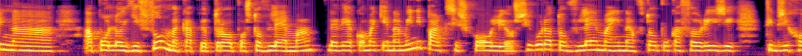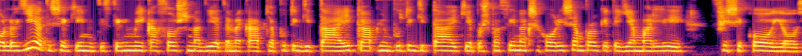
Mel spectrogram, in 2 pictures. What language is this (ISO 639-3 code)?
ell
